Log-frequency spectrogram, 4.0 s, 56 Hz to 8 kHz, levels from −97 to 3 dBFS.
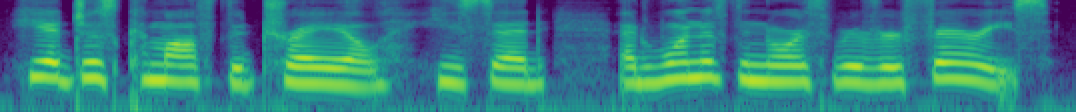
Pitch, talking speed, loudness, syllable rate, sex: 220 Hz, 240 wpm, -17 LUFS, 5.2 syllables/s, female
